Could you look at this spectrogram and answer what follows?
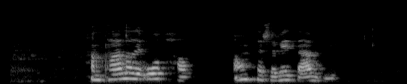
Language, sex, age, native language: Icelandic, female, 30-39, Icelandic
